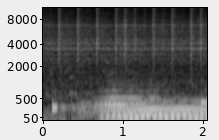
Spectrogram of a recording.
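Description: Ambient electronic music: a fast, steady ticking beat over low held bass notes, which dip away and then swell back in a little under a second in.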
